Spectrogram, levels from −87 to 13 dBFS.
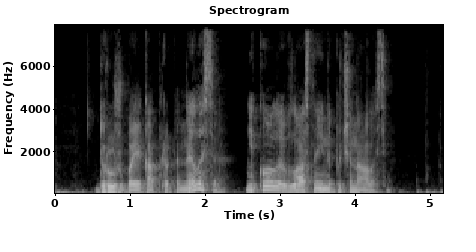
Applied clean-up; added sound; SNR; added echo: none; none; none; none.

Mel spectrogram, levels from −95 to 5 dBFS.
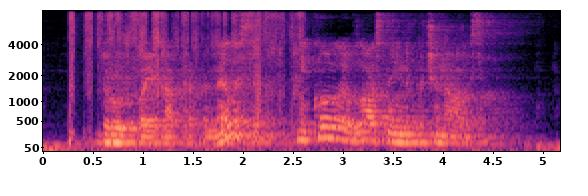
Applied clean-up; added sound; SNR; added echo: none; Writing; 12 dB; reverberation time 1.1 s.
